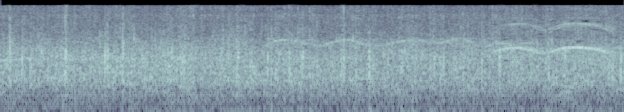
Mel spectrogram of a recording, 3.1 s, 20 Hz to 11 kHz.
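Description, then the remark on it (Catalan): Sustained applause from a large crowd after a long 45-minute proclamation speech (pregó) at the Sitges festa major, a dense, steady wash of clapping that holds at an even, fairly loud level throughout, with a few faint high whistles near the end. “45 minuts de 45 minuts, dèiem, de pregó, llarg pregó, llarg aplaudiment.”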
